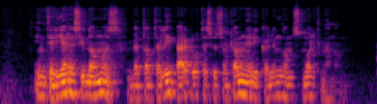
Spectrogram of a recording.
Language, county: Lithuanian, Alytus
